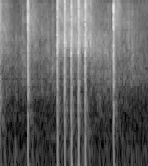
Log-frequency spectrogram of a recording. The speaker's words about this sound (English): Yes, he also has a song about rifle bursts, and I think you'll enjoy this. It's the hardest beat. This is the hardest beat anybody's ever heard. It's made out of gunshots. Gunshots on a beat.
